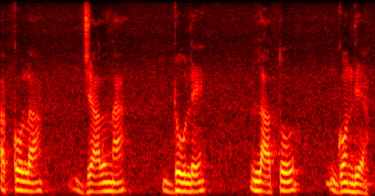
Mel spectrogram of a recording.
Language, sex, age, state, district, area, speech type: Sindhi, male, 45-60, Maharashtra, Thane, urban, spontaneous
